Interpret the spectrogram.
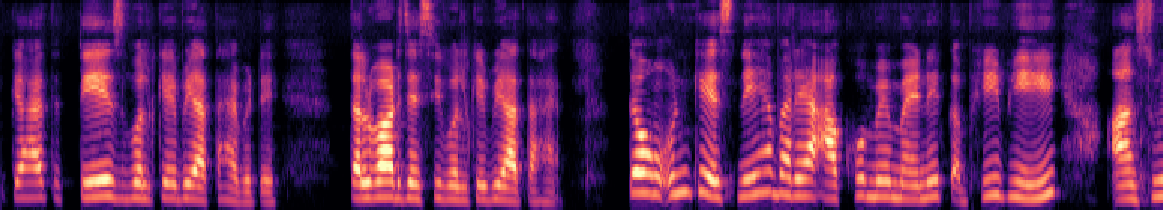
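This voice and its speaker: Higher-voiced woman teacher glossing words. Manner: repeats and glosses hard words, calls pupils "beta". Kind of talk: explaining a Hindi lesson story to pupils.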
